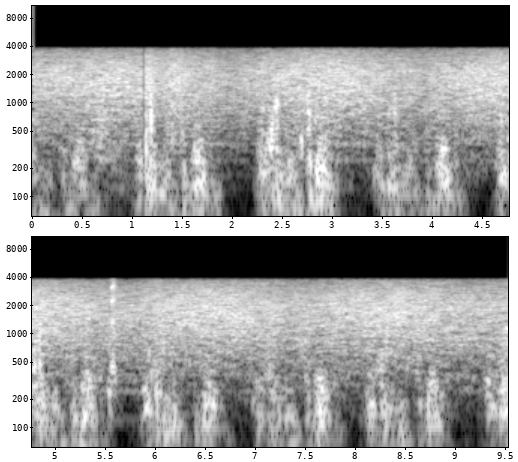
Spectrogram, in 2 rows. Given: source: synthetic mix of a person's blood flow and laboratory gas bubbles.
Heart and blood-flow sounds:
Doppler ultrasound of blood flow; precordium
5.50-5.64 s: bubbles
5.90-6.08 s: bubbles
6.16-6.22 s: bubbles
8.69-8.76 s: bubbles
9.43-9.54 s: bubbles
From the record:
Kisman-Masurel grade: 222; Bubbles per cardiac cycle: several, 3 to 8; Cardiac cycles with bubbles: 10 to 50%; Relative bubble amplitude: moderate (0.250 to 0.450); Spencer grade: 2 (many but less than half of the cardiac periods contain bubble signals, singularly or in groups); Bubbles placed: anywhere in the cardiac cycle

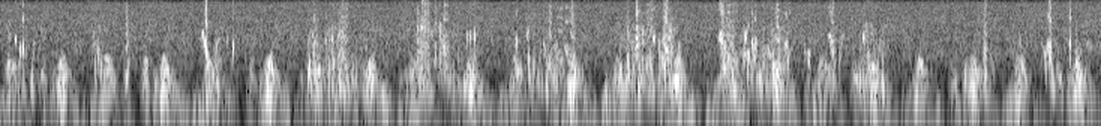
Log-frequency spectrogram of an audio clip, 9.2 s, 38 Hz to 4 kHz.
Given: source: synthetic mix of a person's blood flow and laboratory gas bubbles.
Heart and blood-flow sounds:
Doppler ultrasound of blood flow; precordium
0.05-0.32 s: bubbles
0.76-0.89 s: bubbles
1.03-1.11 s: bubbles
1.19-1.27 s: bubbles
1.64-1.98 s: bubbles
2.53-3.17 s: bubbles
3.35-4.00 s: bubbles
4.28-4.84 s: bubbles
5.03-5.69 s: bubbles
5.98-6.60 s: bubbles
6.70-6.79 s: bubbles
6.89-7.04 s: bubbles
7.13-7.41 s: bubbles
8.02-8.10 s: bubbles
8.17-8.30 s: bubbles
8.44-8.56 s: bubbles
8.66-8.82 s: bubbles
8.89-9.15 s: bubbles
From the record:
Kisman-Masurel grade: 242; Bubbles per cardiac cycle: several, 3 to 8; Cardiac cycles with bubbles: 100%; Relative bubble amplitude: moderate (0.250 to 0.450); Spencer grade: 3 (all of the cardiac periods contain showers or single bubble signals, but not dominating or overriding the cardiac motion signals); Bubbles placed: anywhere in the cardiac cycle

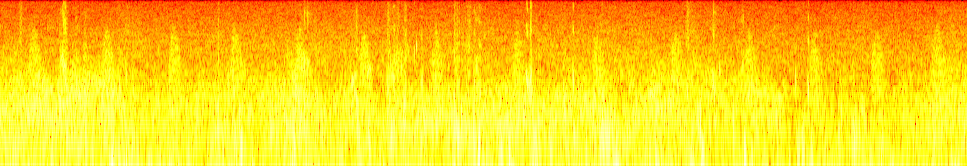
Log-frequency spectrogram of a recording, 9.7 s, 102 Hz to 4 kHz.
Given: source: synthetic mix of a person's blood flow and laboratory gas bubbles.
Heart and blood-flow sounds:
Doppler ultrasound of blood flow; subclavian vein
0.00-0.20 s: bubbles
0.58-0.95 s: bubbles
1.04-1.09 s: bubbles
1.16-1.29 s: bubbles
1.56-1.62 s: bubbles
2.10-2.48 s: bubbles
2.67-3.27 s: bubbles
3.39-3.76 s: bubbles
3.86-4.33 s: bubbles
4.50-4.91 s: bubbles
5.21-5.77 s: bubbles
5.94-6.40 s: bubbles
6.84-7.46 s: bubbles
7.93-8.00 s: bubbles
8.06-8.12 s: bubbles
8.39-8.68 s: bubbles
From the record:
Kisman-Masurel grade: 242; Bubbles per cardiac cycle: several, 3 to 8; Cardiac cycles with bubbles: 100%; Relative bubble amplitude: moderate (0.250 to 0.450); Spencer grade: 3 (all of the cardiac periods contain showers or single bubble signals, but not dominating or overriding the cardiac motion signals); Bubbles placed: anywhere in the cardiac cycle

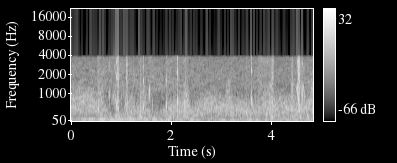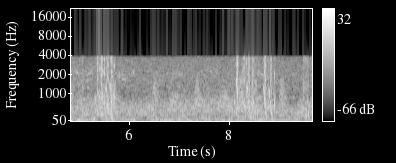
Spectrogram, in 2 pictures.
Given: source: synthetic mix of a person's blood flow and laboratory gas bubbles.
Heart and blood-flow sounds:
Doppler ultrasound of blood flow; subclavian vein
0.52-0.61 s: bubbles
0.75-1.18 s: bubbles
1.30-1.68 s: bubbles
1.88-2.37 s: bubbles
3.48-3.69 s: bubbles
3.73-4.08 s: bubbles
4.33-4.88 s: bubbles
4.98-5.13 s: bubbles
5.29-5.74 s: bubbles
8.02-8.62 s: bubbles
8.68-8.95 s: bubbles
9.47-9.63 s: bubbles
From the record:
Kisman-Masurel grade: 233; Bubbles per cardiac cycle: several, 3 to 8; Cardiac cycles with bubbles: 50 to 99%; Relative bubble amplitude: loud (0.450 to 0.775); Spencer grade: 3 (all of the cardiac periods contain showers or single bubble signals, but not dominating or overriding the cardiac motion signals); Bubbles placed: anywhere in the cardiac cycle

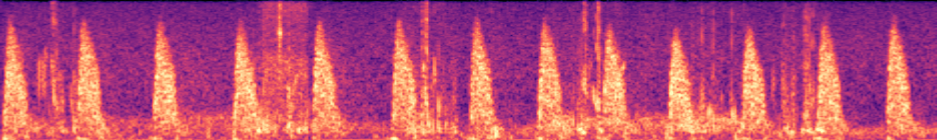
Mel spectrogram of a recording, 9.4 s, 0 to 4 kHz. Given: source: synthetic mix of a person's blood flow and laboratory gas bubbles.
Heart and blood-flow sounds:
Doppler ultrasound of blood flow; subclavian vein
0.09-0.20 s: bubbles
0.35-0.78 s: bubbles
2.44-3.19 s: bubbles
3.97-4.58 s: bubbles
5.61-6.26 s: bubbles
6.62-6.72 s: bubbles
6.81-7.23 s: bubbles
7.28-7.45 s: bubbles
7.48-7.56 s: bubbles
7.69-7.75 s: bubbles
7.79-8.29 s: bubbles
From the record:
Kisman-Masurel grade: 332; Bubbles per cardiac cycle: rolling drumbeat, 9 or more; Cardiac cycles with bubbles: 50 to 99%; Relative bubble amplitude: moderate (0.250 to 0.450); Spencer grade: 3 (all of the cardiac periods contain showers or single bubble signals, but not dominating or overriding the cardiac motion signals); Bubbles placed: anywhere in the cardiac cycle

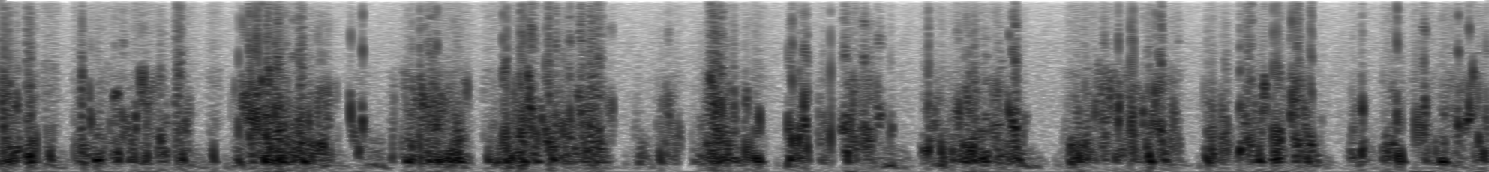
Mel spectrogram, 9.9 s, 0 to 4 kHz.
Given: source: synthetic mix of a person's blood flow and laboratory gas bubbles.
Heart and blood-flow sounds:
Doppler ultrasound of blood flow; precordium
0.00-0.41 s: bubbles
0.48-1.30 s: bubbles
1.38-1.47 s: bubbles
1.53-2.27 s: bubbles
2.31-2.46 s: bubbles
2.57-3.15 s: bubbles
3.21-4.10 s: bubbles
4.37-4.55 s: bubbles
4.61-5.11 s: bubbles
5.24-5.97 s: bubbles
6.13-6.85 s: bubbles
7.10-7.89 s: bubbles
8.00-8.82 s: bubbles
8.98-9.12 s: bubbles
9.20-9.93 s: bubbles
From the record:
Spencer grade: 4 (maximum detectable bubble signal sounding continuously throughout systole and diastole of every cardiac period, and overriding the amplitude of the normal cardiac signals); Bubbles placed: anywhere in the cardiac cycle

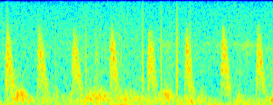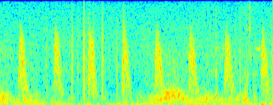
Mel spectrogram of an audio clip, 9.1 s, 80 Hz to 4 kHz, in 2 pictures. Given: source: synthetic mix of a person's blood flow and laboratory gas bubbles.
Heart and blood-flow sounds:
Doppler ultrasound of blood flow; subclavian vein
8.12-8.21 s: bubbles
8.57-8.85 s: bubbles
From the record:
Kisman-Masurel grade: 111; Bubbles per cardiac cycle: 1 to 2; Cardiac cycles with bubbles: 1 to 10%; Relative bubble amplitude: barely perceptible (0.100 to 0.250); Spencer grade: 1 (occasional bubble signal discernible with the cardiac motion signal, with majority of cardiac periods free of bubbles); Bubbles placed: anywhere in the cardiac cycle

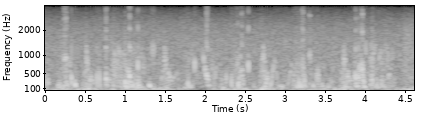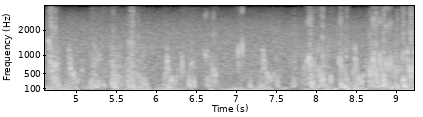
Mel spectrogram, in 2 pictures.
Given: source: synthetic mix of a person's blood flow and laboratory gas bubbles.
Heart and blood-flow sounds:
Doppler ultrasound of blood flow; precordium
0.00-0.13 s: bubbles
0.20-0.47 s: bubbles
0.66-1.44 s: bubbles
1.79-1.95 s: bubbles
2.00-2.15 s: bubbles
2.28-2.63 s: bubbles
2.93-3.08 s: bubbles
3.13-3.66 s: bubbles
3.88-4.42 s: bubbles
4.68-4.88 s: bubbles
5.20-6.04 s: bubbles
6.34-6.57 s: bubbles
6.64-6.83 s: bubbles
7.04-7.17 s: bubbles
7.20-7.27 s: bubbles
7.54-7.61 s: bubbles
7.72-7.80 s: bubbles
7.91-8.28 s: bubbles
8.31-8.48 s: bubbles
8.68-9.24 s: bubbles
From the record:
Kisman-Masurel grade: 343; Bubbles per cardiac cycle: rolling drumbeat, 9 or more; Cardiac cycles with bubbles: 100%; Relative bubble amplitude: loud (0.450 to 0.775); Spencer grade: 3 (all of the cardiac periods contain showers or single bubble signals, but not dominating or overriding the cardiac motion signals); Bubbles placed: only in the low amplitude regions of the cardiac cycle

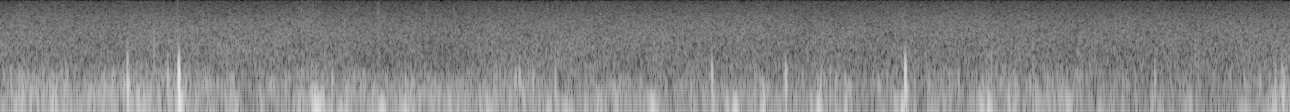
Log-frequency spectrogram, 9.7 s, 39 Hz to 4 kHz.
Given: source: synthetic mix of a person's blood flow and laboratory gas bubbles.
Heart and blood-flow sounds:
Doppler ultrasound of blood flow; subclavian vein
no bubbles
From the record:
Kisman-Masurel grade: 000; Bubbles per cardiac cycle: 0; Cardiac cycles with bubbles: 0%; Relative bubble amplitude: no bubbles discernible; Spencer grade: 0 (complete lack of bubble signals)

